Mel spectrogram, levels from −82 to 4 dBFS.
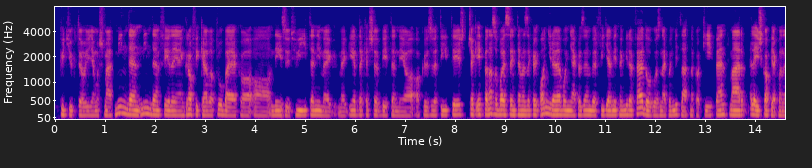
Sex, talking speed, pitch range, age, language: male, 190 wpm, 110-130 Hz, 20-39, Hungarian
